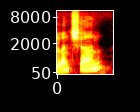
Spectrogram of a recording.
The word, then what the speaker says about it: Lanciano: Então, esse padre, lá na Itália, na cidade de Lanciano, se escreve Lanciano com C, né? Se pronuncia Lanciano, ele duvidou, e aí Nosso Senhor, por misericórdia até a nós, né?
